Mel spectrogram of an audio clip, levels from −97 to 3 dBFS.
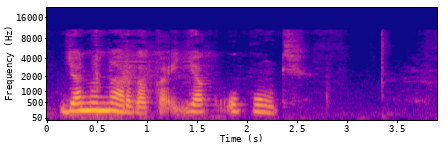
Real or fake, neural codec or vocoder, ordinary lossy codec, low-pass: real; none; AAC, 32 kbps; 10.8 kHz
